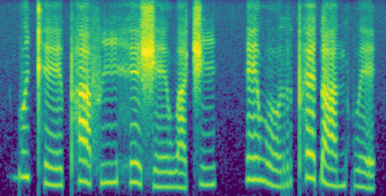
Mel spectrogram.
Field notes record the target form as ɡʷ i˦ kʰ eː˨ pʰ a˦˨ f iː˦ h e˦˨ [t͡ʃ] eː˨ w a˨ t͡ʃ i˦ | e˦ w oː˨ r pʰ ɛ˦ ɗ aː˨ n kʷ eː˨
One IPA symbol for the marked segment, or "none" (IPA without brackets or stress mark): ʃ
